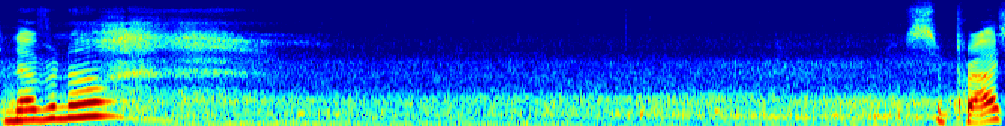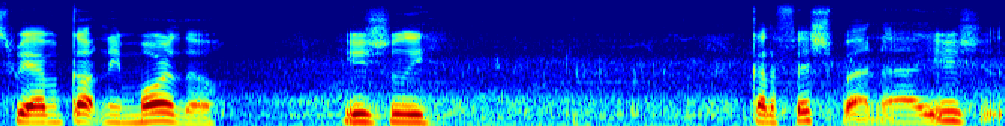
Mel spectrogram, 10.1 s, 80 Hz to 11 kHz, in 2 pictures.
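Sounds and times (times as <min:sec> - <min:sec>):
low even outdoor rush: 0:00.0 - 0:10.0.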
